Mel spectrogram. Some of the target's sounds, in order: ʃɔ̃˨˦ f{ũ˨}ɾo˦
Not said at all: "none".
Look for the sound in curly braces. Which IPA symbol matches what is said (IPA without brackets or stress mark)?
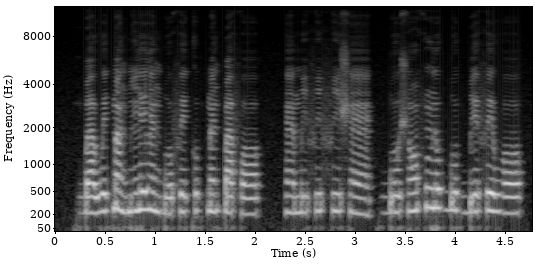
ũ˦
